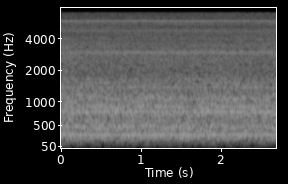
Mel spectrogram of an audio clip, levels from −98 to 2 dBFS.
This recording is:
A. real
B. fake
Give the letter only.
A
